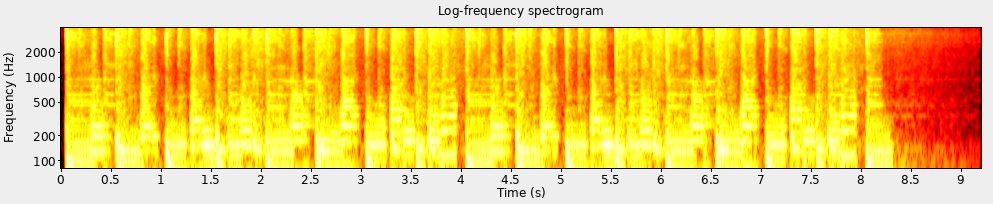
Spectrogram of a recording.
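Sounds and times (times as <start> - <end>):
instrumental disco ringtone: 0.1 - 8.4.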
